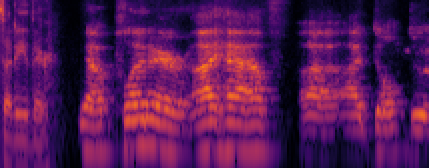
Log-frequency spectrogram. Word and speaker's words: plein air: Does Jim ever work plein air? I don't know how to pronounce that either. Yeah, plein air.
